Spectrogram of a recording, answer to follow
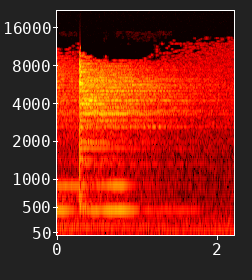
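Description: A live rock band's last chord rings out and dies away, with one sharp hit about a third of a second in. By the second half only a faint tail is left.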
